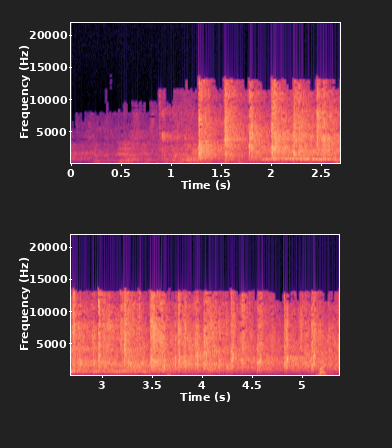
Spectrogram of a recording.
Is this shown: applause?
yes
